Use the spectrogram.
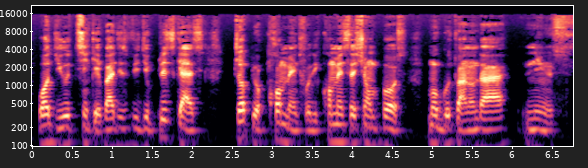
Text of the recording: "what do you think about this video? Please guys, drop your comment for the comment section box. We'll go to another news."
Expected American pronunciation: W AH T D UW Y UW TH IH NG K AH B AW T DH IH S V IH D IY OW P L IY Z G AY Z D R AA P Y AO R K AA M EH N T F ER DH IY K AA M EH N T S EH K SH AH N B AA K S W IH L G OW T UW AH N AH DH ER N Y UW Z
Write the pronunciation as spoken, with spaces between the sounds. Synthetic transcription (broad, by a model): W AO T D UW Y UW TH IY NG K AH B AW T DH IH S V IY D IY OW P L IY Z G AY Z D R AA P Y AO K AA M EH N T F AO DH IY K AA M EH N T S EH SH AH N B AA S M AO G OW T UW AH N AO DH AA N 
